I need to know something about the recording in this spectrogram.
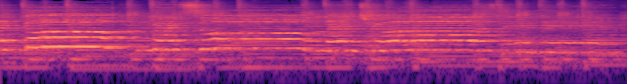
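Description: A woman sings a worship song in long held notes, accompanying herself on a strummed acoustic guitar.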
